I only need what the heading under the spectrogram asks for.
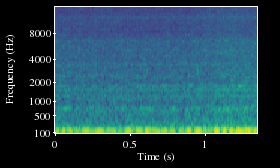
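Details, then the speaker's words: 1990 Ford Mustang GT Foxbody V8 with GT40 intakes and new Alloyworks 4-core radiator, still cool, idling to warm up; deep smooth even low rumble with no ticks, misses or hunting. Normal idle. "and here we go see yeah it's still pretty cool we'll let it idle for a bit"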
